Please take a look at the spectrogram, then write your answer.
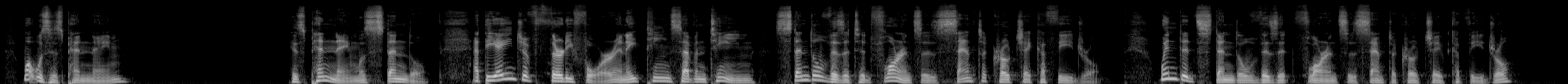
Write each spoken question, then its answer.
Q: When did Stendhal visit Florence's Santa Croce Cathedral?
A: Stendhal visited Florence's Santa Croce Cathedral at the age of 34 in 1817.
